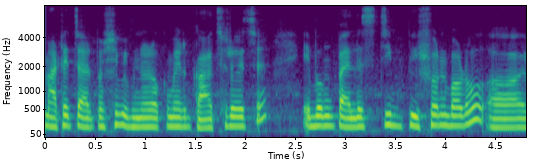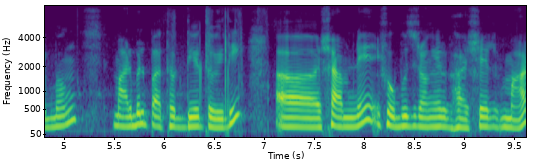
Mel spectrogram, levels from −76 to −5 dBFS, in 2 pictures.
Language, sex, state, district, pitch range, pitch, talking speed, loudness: Bengali, female, West Bengal, Kolkata, 160-180 Hz, 170 Hz, 145 wpm, -19 LUFS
